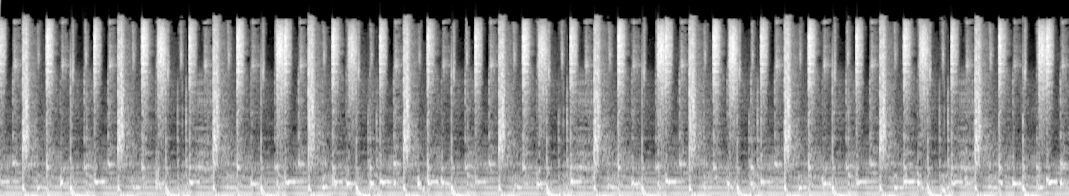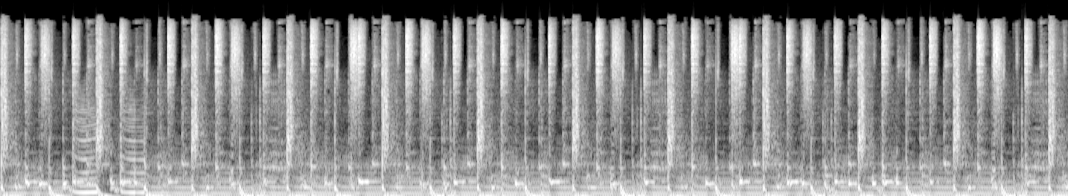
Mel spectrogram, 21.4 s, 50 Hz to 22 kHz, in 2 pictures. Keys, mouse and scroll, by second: 5.0 double click, 10.4 double click, 16.9 double click, 18.5 ctrl+0, 19.3 ctrl+-, 20.5 space.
